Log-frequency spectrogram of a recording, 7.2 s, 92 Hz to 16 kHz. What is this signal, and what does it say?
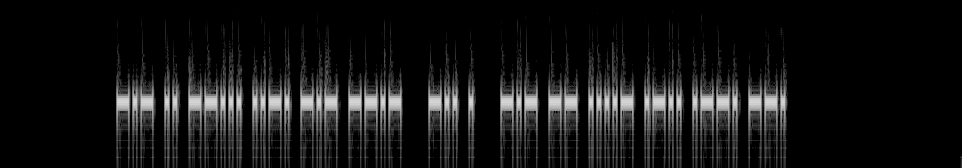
Morse code, heard as a keyed tone, about 40 wpm, 700 Hz. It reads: KI7FKQ DE KM4LPG
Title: USA Callsign DE Callsign - 6 Characters - 40wpm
